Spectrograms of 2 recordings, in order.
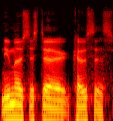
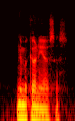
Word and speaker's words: pneumoconiosis: done numos sosis right how do you pronounce that Bricks by the way pneumoconiosis okay I'm going to start that again you were just about four syllables off for of pneumoconiosis so I send you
